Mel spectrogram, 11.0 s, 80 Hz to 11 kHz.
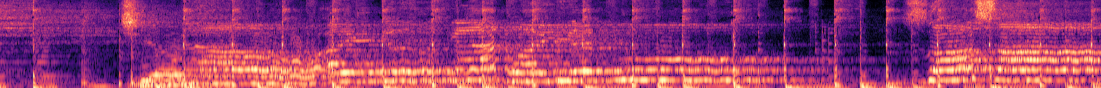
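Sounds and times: steady drum beat: 0.0s - 11.0s
group singing slow song: 9.0s - 11.0s.

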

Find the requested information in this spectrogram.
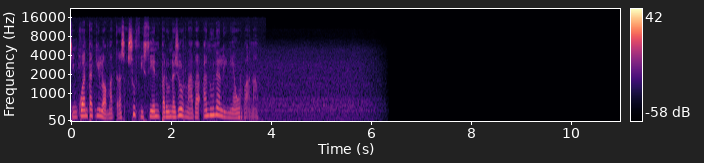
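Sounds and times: hall background noise with hum: 0.0s - 6.4s.

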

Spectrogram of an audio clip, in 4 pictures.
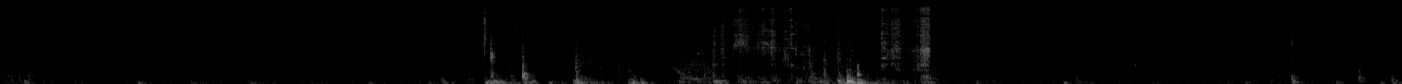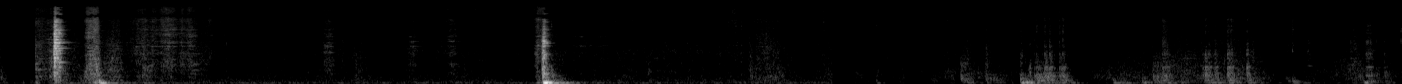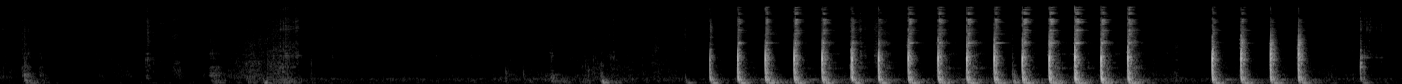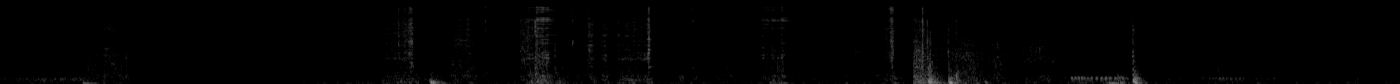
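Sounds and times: hammer tapping brick: 35.2s - 39.5s, 40.2s - 41.2s
soft scraping: 42.8s - 44.2s.

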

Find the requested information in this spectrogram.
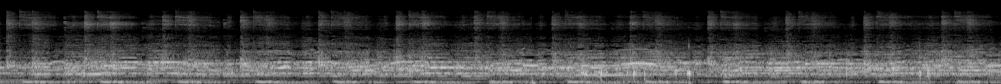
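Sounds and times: loud dance music through speakers: 0.0s - 10.0s
steady bass beat: 0.0s - 10.0s.

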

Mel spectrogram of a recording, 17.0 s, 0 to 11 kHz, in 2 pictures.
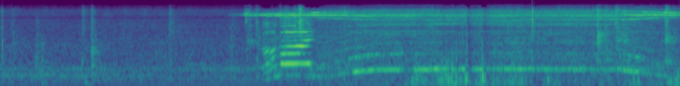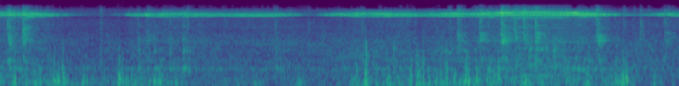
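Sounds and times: motor whine: 2.6s - 16.9s
thin high whine: 2.8s - 16.9s.

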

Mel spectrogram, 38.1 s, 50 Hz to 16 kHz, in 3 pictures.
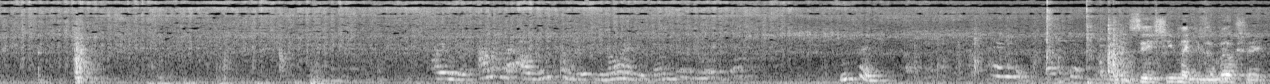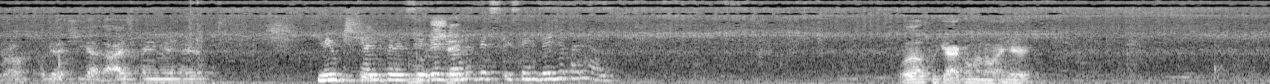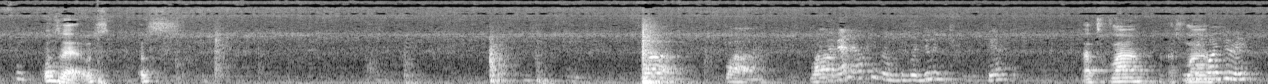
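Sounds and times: man speaking: 11.3s - 14.9s.

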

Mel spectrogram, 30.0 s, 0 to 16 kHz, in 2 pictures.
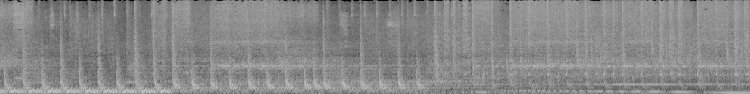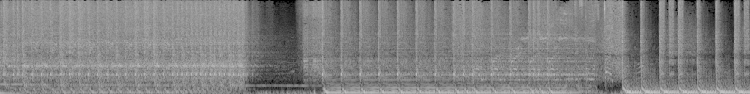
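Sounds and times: techno kick-drum pulse: 0.0s - 20.2s, 21.4s - 30.0s.

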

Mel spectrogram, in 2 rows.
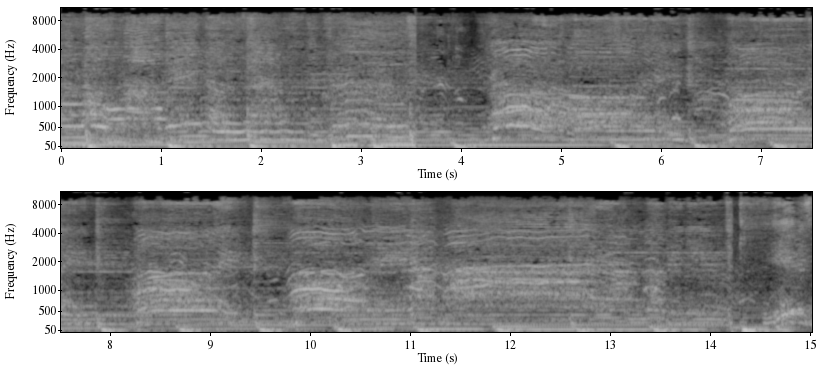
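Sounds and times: crowd: 0.0s - 15.0s
live country band playing: 0.0s - 15.0s
steady bass: 0.0s - 15.0s.

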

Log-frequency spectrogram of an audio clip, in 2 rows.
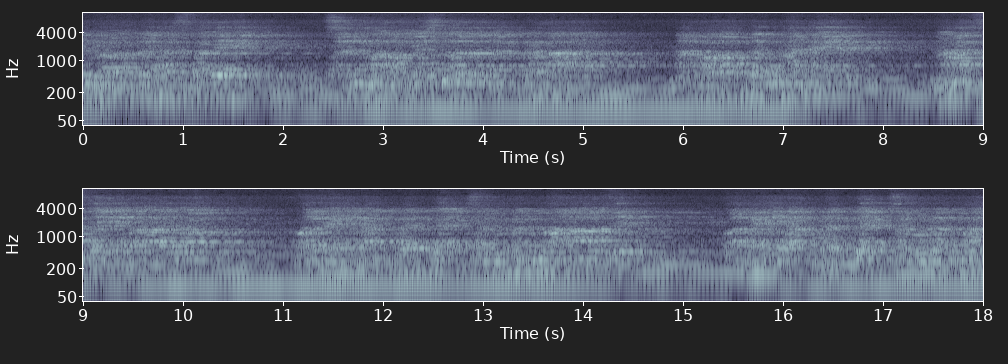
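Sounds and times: mantra chanting: 0.0s - 18.0s
steady low hum: 0.0s - 18.0s.

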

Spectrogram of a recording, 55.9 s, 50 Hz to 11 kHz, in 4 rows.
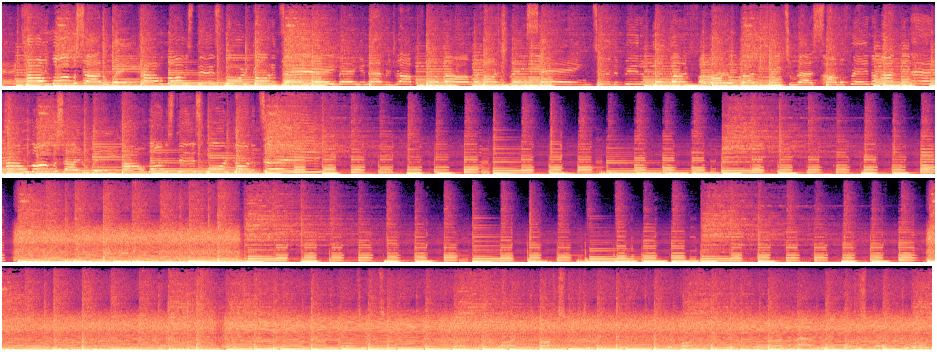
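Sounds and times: rock band playing instrumental: 0.0s - 55.9s.

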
